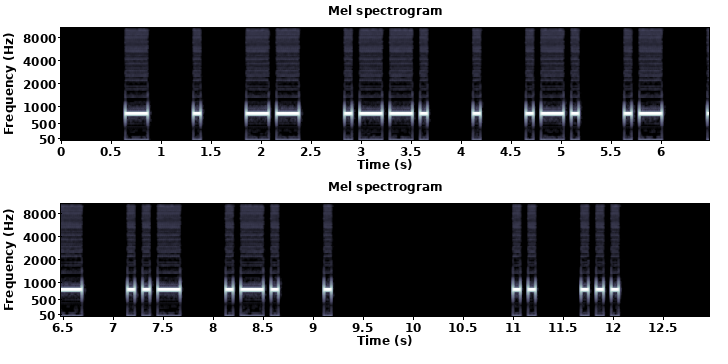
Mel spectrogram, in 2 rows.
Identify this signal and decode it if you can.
Morse code, heard as a keyed tone, about 16 wpm, spaced as for 11 wpm, 800 Hz. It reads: TEMPERATURE IS
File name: CW Code Groups @10WPM / Weather Sets / Weather 5 5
